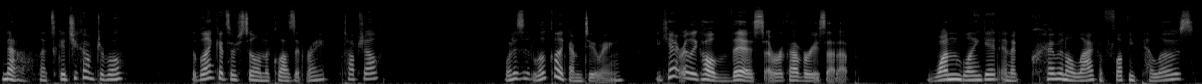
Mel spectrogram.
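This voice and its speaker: A woman's voice: medium pitch, lively intonation, brisk, no room sound, studio quality, natural voice. A woman playing a bossy, teasing villain who is secretly fond of her hero nemesis, in a dramatic ASMR roleplay. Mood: fussing, teasing. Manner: dramatic, teasing, mock-haughty, fussing.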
